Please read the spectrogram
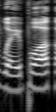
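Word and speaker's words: Weibo (微博): And like I only say Weibo because I know that's how you say it,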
